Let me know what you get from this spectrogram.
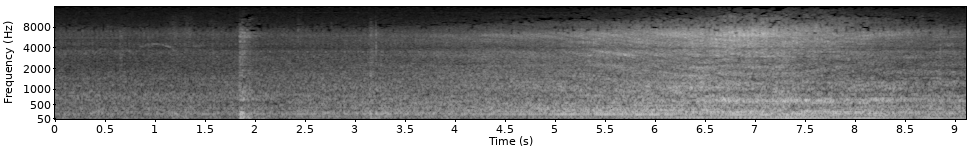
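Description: A train crossing a long elevated railway bridge: its rumble and rail noise swell from about three seconds in to a peak near seven seconds, then ease off. One sharp knock about two seconds in.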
